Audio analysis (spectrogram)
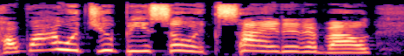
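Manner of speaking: high mock-scolding girlfriend. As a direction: mimic her disapproving tone in a high voice. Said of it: "She's like".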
